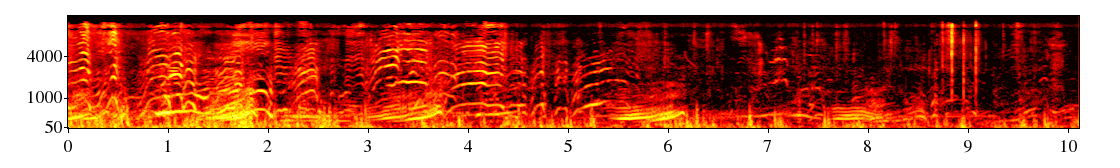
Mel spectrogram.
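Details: Group of hyenas taking over a lions' meal after the lions had eaten enough, filmed on iPhone; rapid wavering giggles and swooping squeals early on, thinning out in the second half to scattered calls and low rumbles.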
